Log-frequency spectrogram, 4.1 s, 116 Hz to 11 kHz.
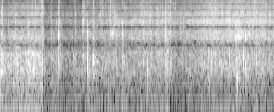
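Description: About 200 grams of minced keema frying in oil with golden-brown onions in a pan, giving a continuous crackling sizzle with scattered pops and spoon clinks, no talking.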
